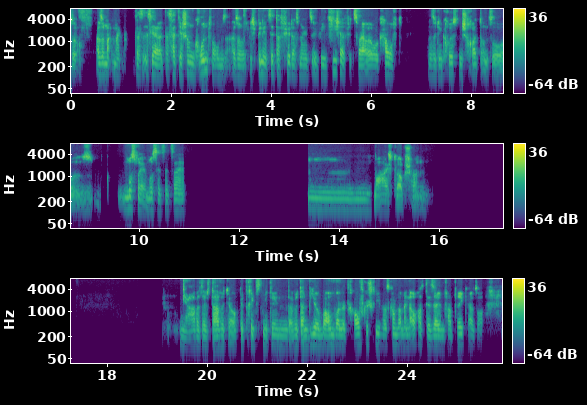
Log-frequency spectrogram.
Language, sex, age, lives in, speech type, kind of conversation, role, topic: German, male, 30-34, United States, conversation, unstructured, none, Findest du, dass Unternehmen mehr Verantwortung für die Natur übernehmen sollten?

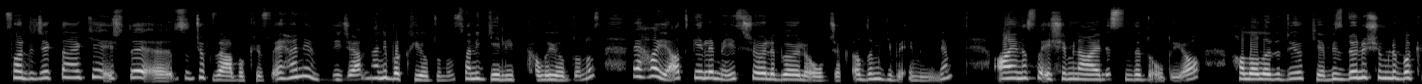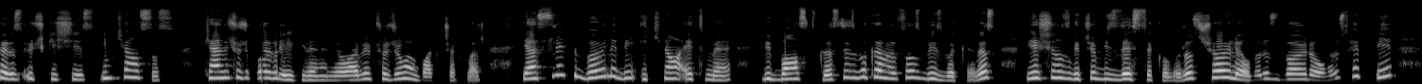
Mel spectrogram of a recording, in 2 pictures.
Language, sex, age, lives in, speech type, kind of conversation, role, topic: Turkish, female, 30-34, Estonia, conversation, advice, user, Yakın çevrenden evlenme ve çocuk sahibi olma konusunda nasıl bir baskı görüyorsun?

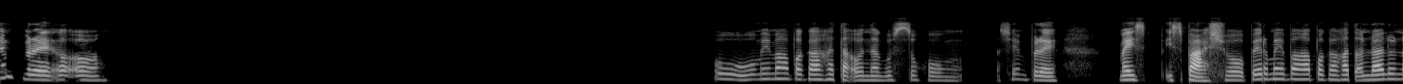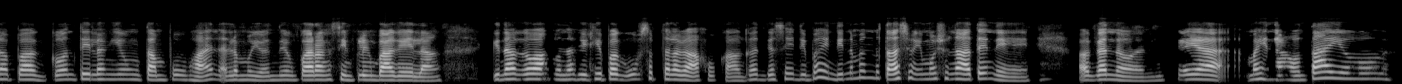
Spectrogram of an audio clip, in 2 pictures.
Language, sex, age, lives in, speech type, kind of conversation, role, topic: Filipino, female, 25-29, Philippines, conversation, unstructured, none, Ano ang ginagawa mo kapag nagkakatampuhan kayo ng kaibigan mo?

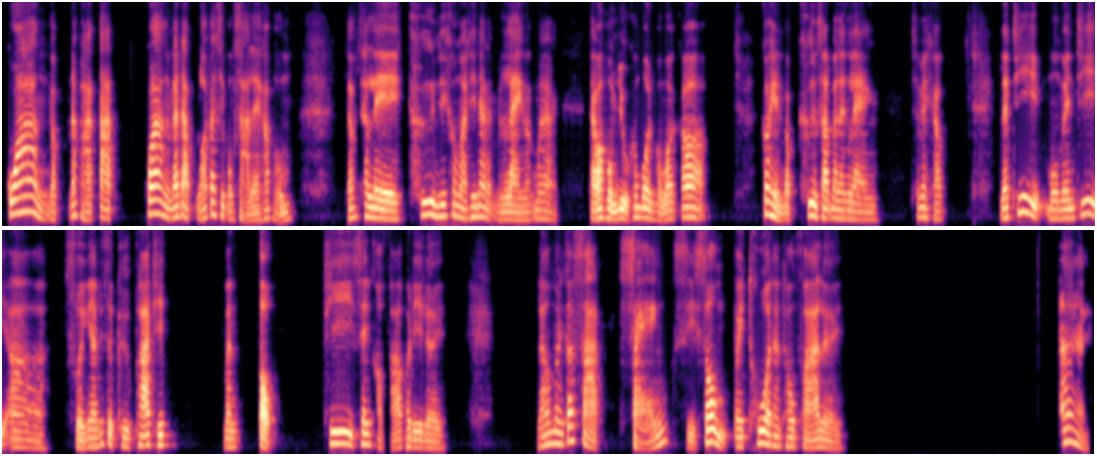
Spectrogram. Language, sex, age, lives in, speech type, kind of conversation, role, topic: Thai, male, 45-49, Thailand, conversation, podcast, guest, เล่าทริปที่คุณยังจำไม่ลืมให้ฟังหน่อยได้ไหม?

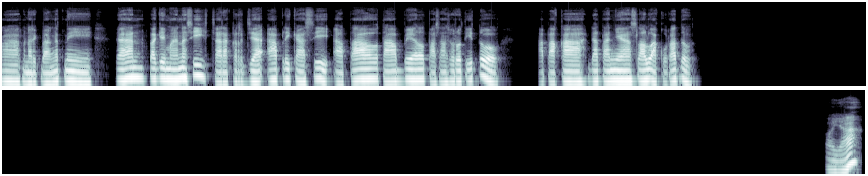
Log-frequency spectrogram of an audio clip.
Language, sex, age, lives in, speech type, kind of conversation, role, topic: Indonesian, male, 20-24, Indonesia, read, expert-assistant, asker, Apa yang menyebabkan terjadinya pasang surut air laut?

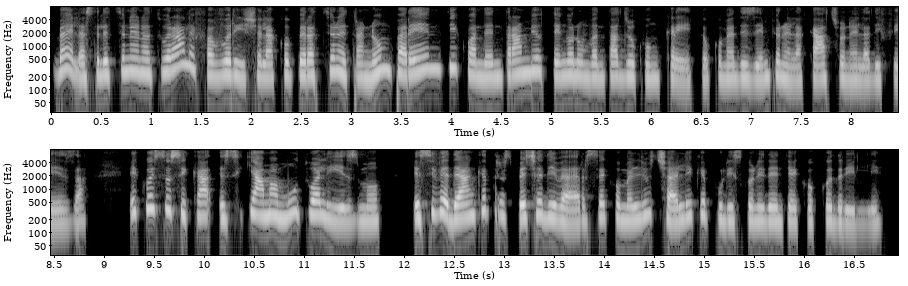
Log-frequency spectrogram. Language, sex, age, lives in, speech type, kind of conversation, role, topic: Italian, female, 45-49, United States, read, expert-assistant, expert, Cosa significa davvero 'selezione naturale' e quali sono i suoi meccanismi fondamentali?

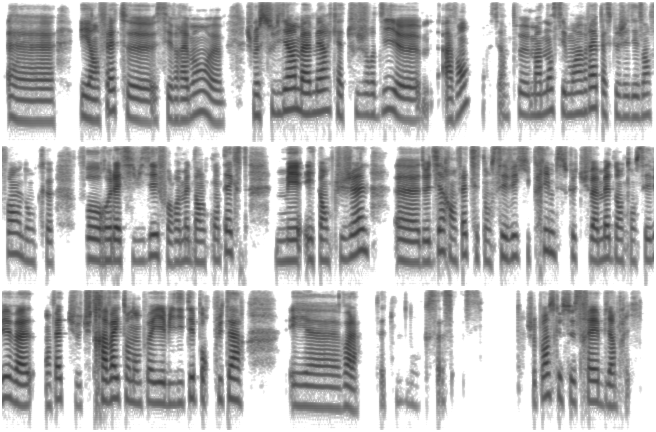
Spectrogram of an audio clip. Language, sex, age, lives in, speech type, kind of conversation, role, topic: French, female, 35-39, France, conversation, podcast, guest, Quelle place ta famille accorde-t-elle à l’équilibre entre le travail et la vie personnelle ?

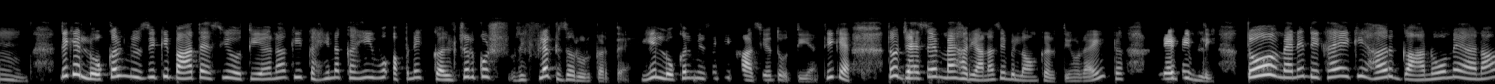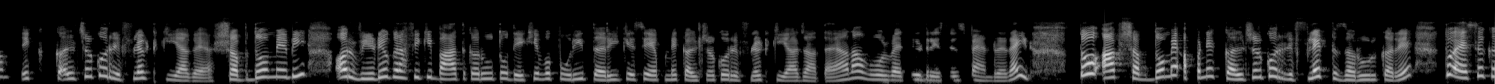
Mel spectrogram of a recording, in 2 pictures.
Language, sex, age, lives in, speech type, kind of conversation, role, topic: Hindi, female, 35-39, India, conversation, podcast, guest, Social media ne tumhare liye local music ko kaise badal diya?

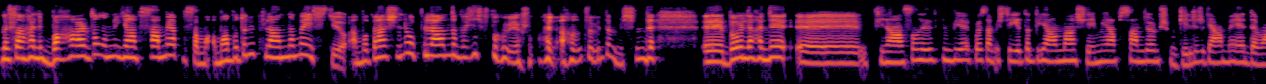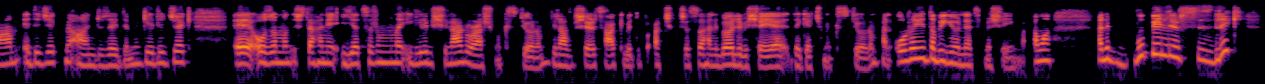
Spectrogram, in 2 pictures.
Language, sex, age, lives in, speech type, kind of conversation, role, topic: Turkish, female, 40-44, Greece, conversation, advice, user, Belirsizlikle daha iyi nasıl başa çıkabilirim?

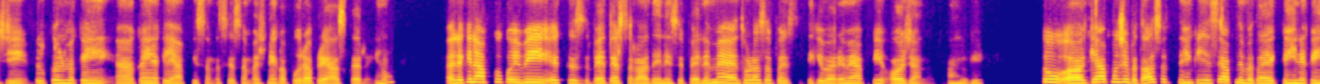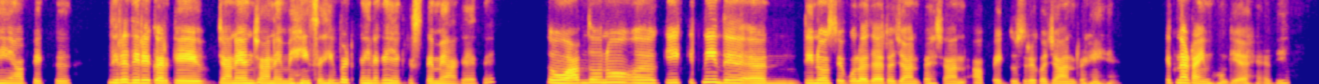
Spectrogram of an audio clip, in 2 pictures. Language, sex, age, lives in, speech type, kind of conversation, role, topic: Hindi, female, 20-24, India, conversation, advice, advisor, मैं अपने नए रिश्ते में भरोसा और विश्वास कैसे बना सकता/सकती हूँ?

